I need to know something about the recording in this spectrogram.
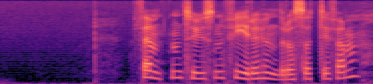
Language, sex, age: Norwegian, female, 20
